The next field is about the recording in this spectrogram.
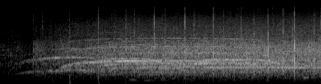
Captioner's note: cheering and applause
